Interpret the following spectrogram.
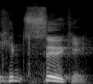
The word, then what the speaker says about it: Kintsugi: I want you to pronounce it, actually. Kintsugi.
